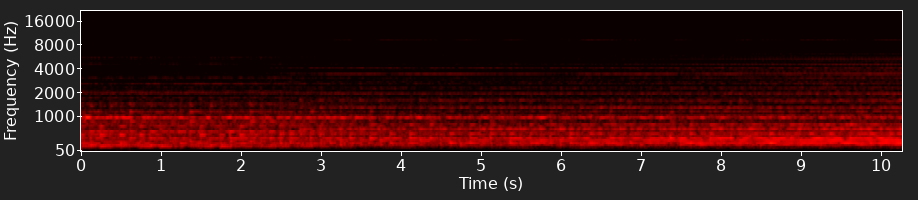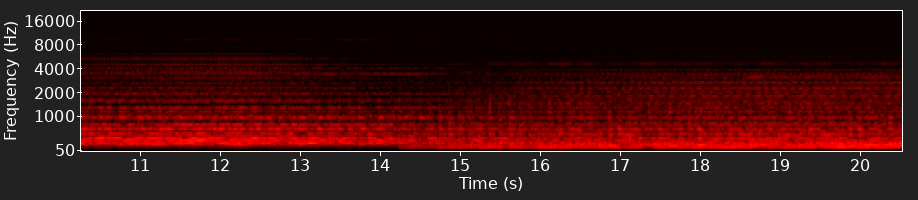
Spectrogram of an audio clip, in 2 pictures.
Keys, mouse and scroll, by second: 3.4 Delete, 4.1 Delete, 11.5 a.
